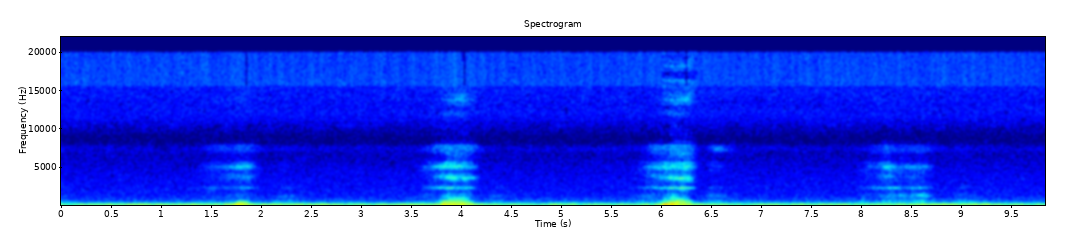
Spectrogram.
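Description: Four low rattling snores about two seconds apart, about 28 a minute, over a steady low room hum; ordinary snoring during sleep.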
